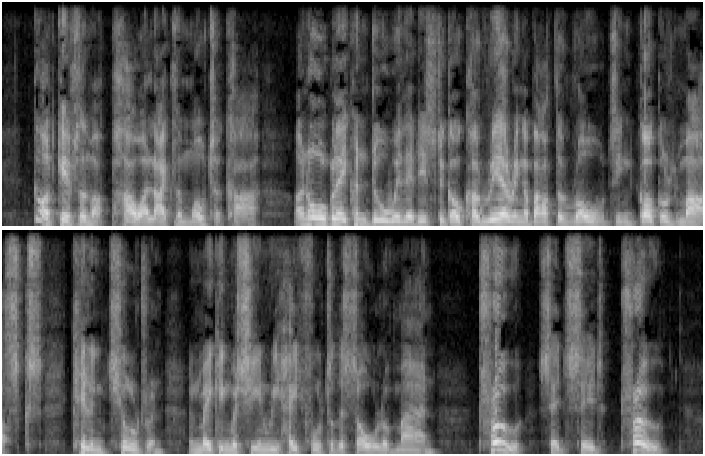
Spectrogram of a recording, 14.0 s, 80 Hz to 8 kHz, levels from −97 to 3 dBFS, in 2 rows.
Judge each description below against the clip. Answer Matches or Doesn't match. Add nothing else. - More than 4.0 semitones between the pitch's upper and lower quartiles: Doesn't match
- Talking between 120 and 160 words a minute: Doesn't match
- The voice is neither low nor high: Matches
